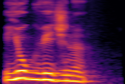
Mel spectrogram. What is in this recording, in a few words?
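"югвидзны", Komi, female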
